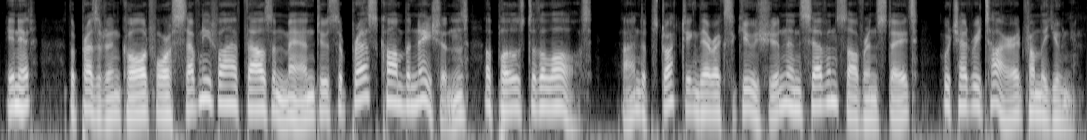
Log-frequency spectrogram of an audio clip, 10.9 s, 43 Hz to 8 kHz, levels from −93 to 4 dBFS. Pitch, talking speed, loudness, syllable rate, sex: 125 Hz, 170 wpm, -18 LUFS, 5.7 syllables/s, male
